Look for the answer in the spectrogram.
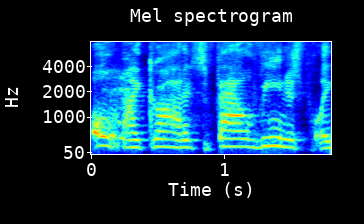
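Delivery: drawn-out, high-pitched, loud, emotion-filled call. Imitating a commentator bringing emotion to a call: imitating JR's emotional call. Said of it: "used to bring emotion".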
